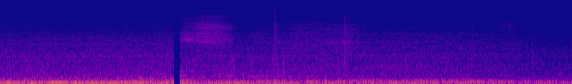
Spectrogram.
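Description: Low, steady rumble of a car heard from inside the cabin, the road and engine noise of a car being driven. It drops out abruptly for an instant about a second in, then carries on with a brief hiss.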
